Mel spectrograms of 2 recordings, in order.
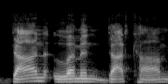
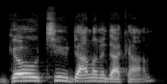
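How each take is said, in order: First: "Don lemon dot com" spelled out slowly, each word stressed; slow emphatic repeat. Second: Said in the usual way. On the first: Shown as a demonstration. Host repeats his web address slowly for viewers, stressing each word.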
